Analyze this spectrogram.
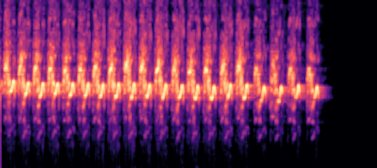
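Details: Crested jay in long 'ekek' style, used as a lure to make other birds sing: a fast run of sharp, high chattering notes, about six per second, lasting over three seconds, then stopping abruptly.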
